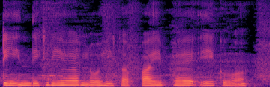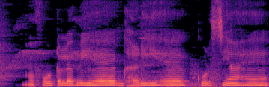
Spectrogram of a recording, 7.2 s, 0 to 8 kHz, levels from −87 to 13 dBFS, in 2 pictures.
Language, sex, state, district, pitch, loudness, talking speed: Hindi, female, Bihar, West Champaran, 190 Hz, -19 LUFS, 140 wpm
